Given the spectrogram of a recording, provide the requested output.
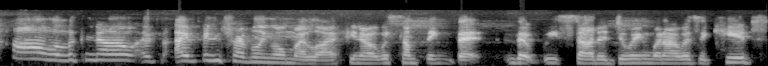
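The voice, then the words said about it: Australian accent. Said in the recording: “is in Sydney, Australia ... you're going to enjoy her accent as much as I do”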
